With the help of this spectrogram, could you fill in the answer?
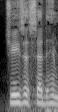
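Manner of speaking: usual speaking voice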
